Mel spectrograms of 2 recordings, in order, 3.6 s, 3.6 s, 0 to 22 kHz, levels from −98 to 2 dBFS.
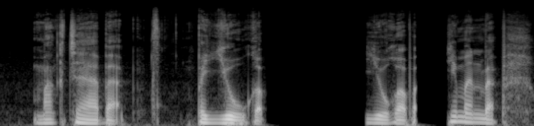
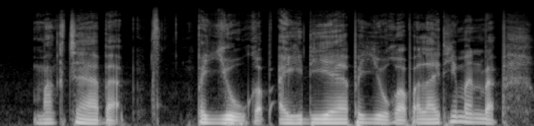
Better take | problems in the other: second | audio cutting out; at 2 s for 0.5 s and at 3 s

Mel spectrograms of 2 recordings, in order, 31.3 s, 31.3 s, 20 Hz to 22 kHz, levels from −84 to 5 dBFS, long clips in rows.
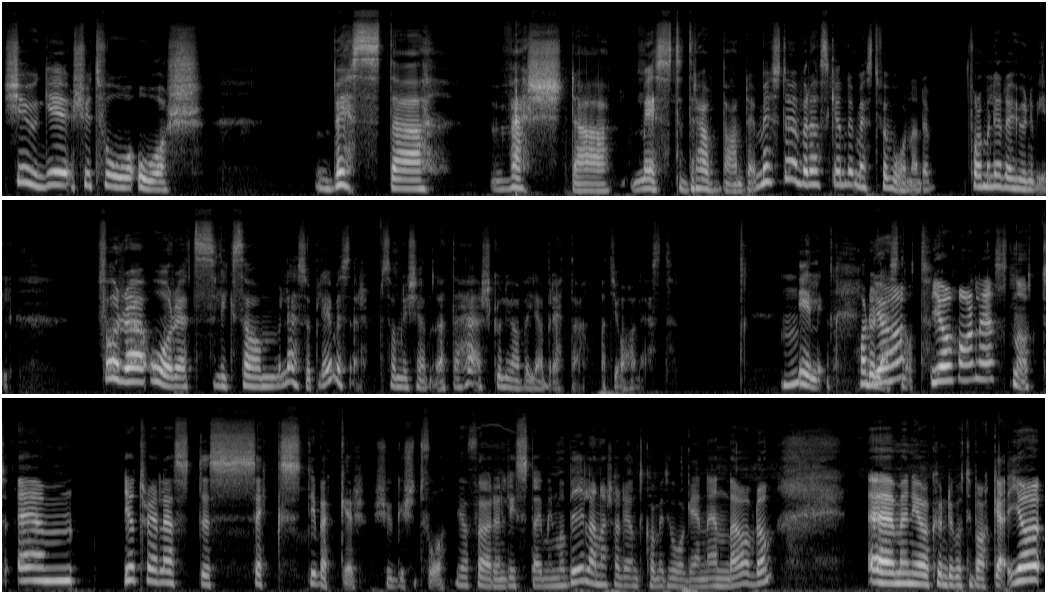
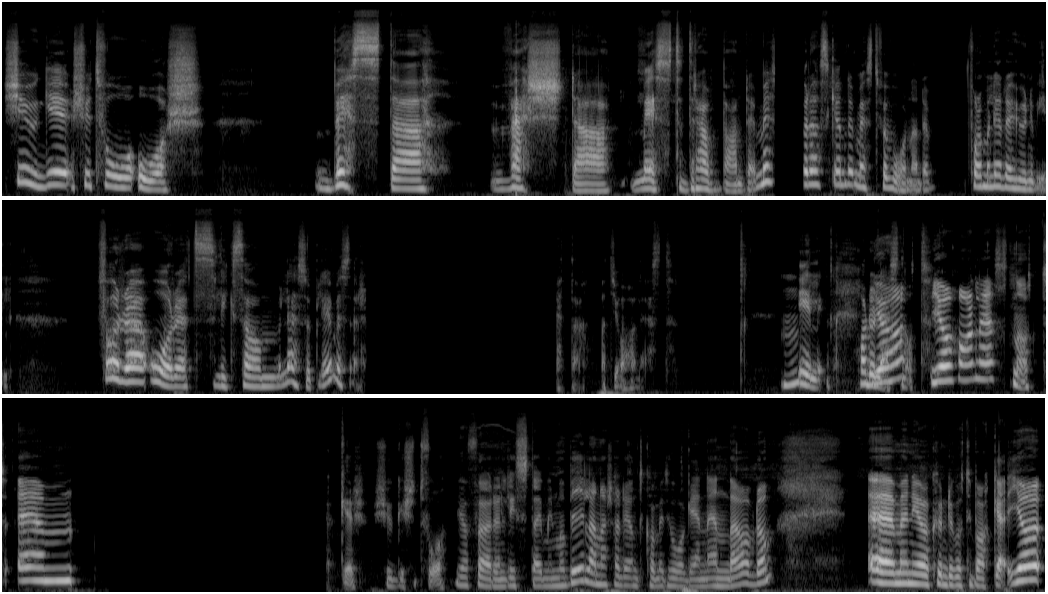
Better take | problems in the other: first | audio cutting out; at 7.5 s, at 14 s for 2 s and at 22 s for 2 s

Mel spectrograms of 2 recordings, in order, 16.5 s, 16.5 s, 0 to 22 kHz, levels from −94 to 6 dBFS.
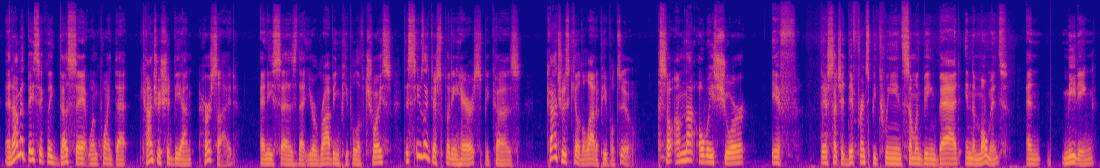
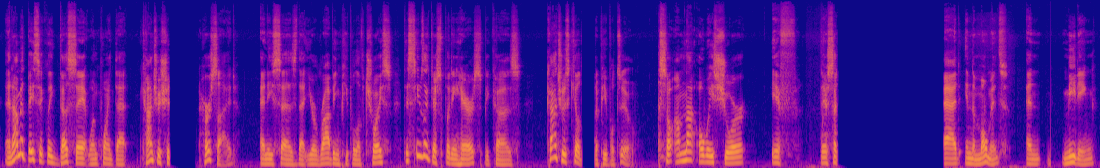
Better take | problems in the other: first | audio cutting out; at 2.5 s, at 8.5 s and at 13 s for 1.5 s

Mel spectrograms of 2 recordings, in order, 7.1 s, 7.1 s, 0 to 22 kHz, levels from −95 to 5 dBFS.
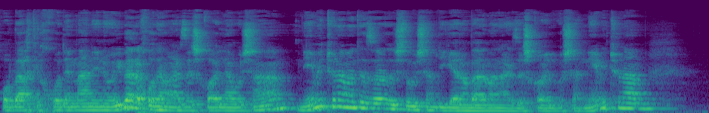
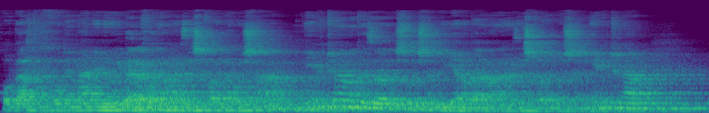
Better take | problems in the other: first | room echo; strong; dies away in 2.6 s; slight in the first // off-mic speech; far; far in the first

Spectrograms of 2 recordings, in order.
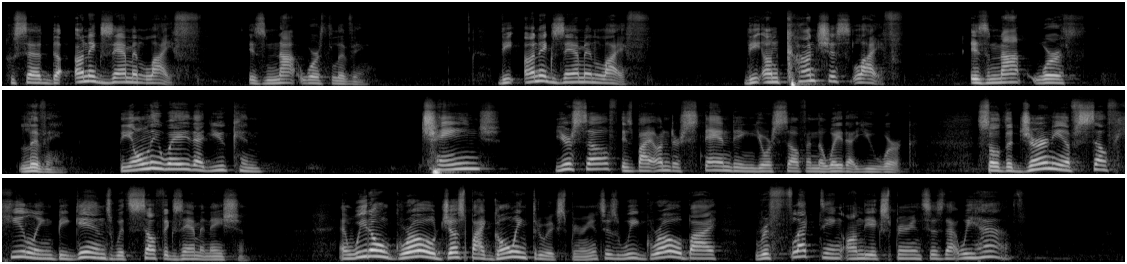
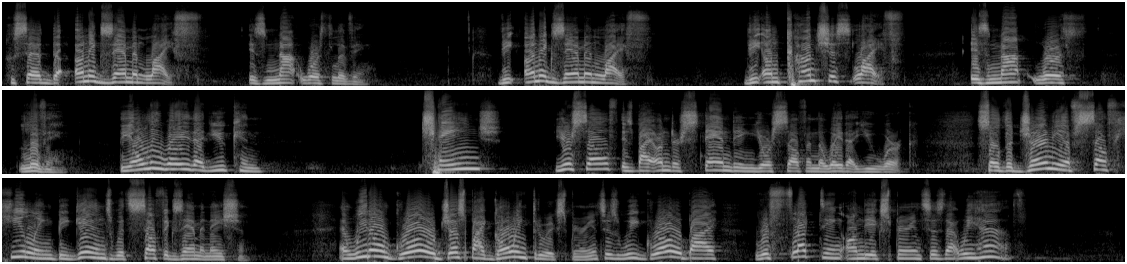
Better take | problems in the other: first | distortion; heavy; 6 dB below the speech

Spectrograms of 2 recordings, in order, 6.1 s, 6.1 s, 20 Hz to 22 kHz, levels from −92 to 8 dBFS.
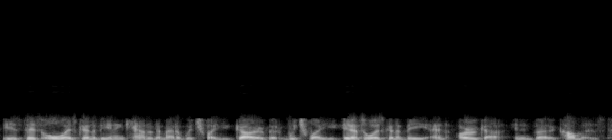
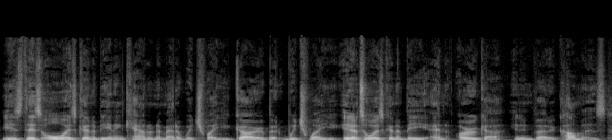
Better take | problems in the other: second | phone-call audio; poor line; nothing above 3 kHz

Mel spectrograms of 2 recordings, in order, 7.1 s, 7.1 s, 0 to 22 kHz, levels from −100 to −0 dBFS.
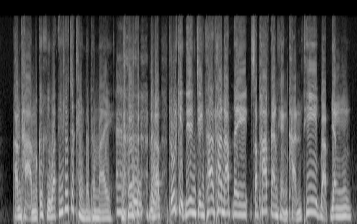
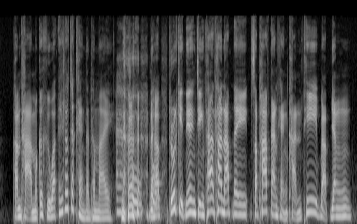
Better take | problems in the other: second | distortion; heavy; 19% of the sound clipped

